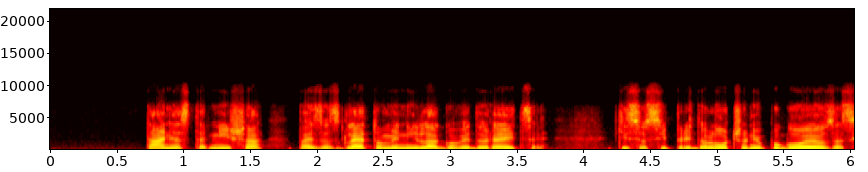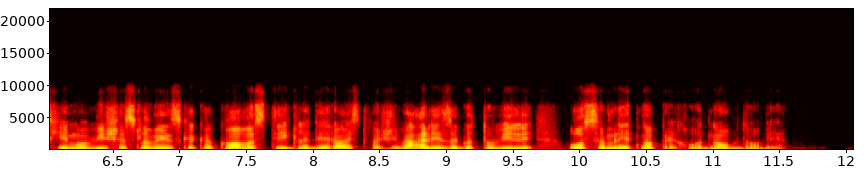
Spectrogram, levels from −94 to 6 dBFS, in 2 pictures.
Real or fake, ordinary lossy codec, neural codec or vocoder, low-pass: fake; Opus, 16 kbps; codec, 16 kHz, 8 kbps, FunCodec, trained on LibriTTS, 25 frames a second; 7.2 kHz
